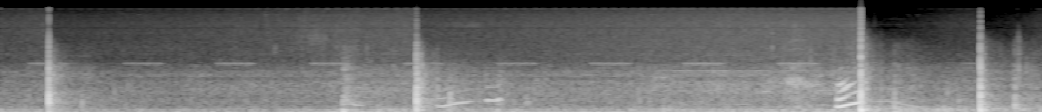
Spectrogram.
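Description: Aerial firework shells bursting: a sharp bang about half a second in, two around two and a half to three seconds, the loudest about six and a half seconds in, and two more close together near the end.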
